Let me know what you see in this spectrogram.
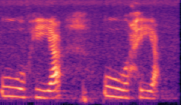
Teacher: उ के लिए मुकम्मल होठ गोल होंगे और चोंच की तरह होठ मुकम्मल आगे बाहर आएंगे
